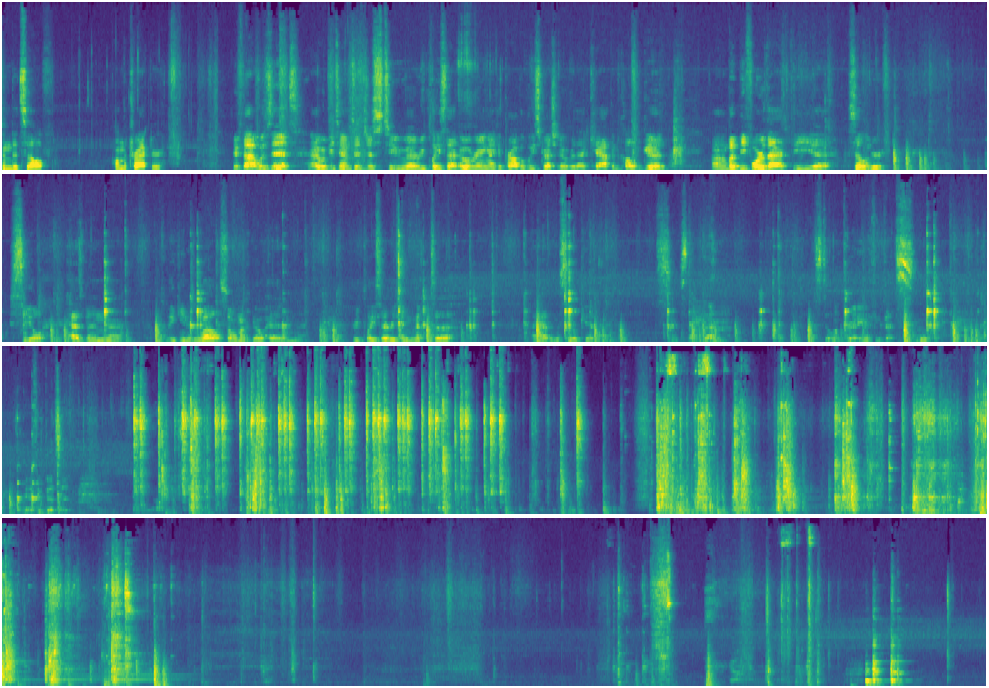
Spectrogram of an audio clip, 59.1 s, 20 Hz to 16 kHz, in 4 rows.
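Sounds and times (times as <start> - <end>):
wrench and steel parts clinking: 31.5 - 37.2, 39.4 - 47.1.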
